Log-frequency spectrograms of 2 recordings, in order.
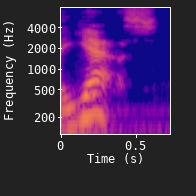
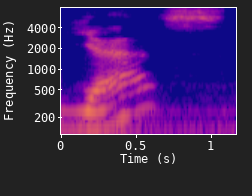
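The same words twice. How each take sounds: First: It sounds confident and sure. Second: It sounds doubtful and unsure.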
